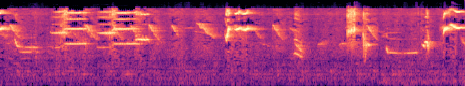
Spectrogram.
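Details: Energetic song of a mountain tailorbird, a run of high chirps, short whistles and sharp downslurred notes with brief pauses, one lower flat whistle near the end.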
